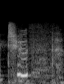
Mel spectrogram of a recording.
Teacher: Yeah, voiceless. So if you put your hand over your throat and you say tooth, you won't feel much vibration at all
